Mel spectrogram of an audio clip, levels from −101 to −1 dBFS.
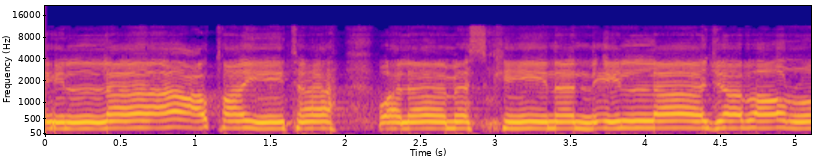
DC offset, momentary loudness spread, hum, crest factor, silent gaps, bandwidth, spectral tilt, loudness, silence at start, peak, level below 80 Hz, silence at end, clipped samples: under 0.1%; 3 LU; none; 8 dB; none; 11.5 kHz; -5.5 dB/octave; -18 LUFS; 0 s; -10 dBFS; -56 dBFS; 0 s; under 0.1%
